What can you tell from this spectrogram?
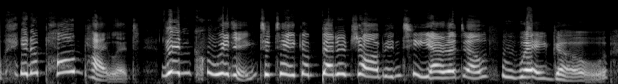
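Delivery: an admirer who can't contain herself; gushing society woman. A narrator's reading. Society woman gushing at the butler, high and loud. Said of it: "the woman continued to gush".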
